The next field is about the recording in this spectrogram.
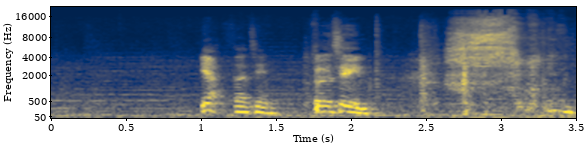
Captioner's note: swooshing sound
